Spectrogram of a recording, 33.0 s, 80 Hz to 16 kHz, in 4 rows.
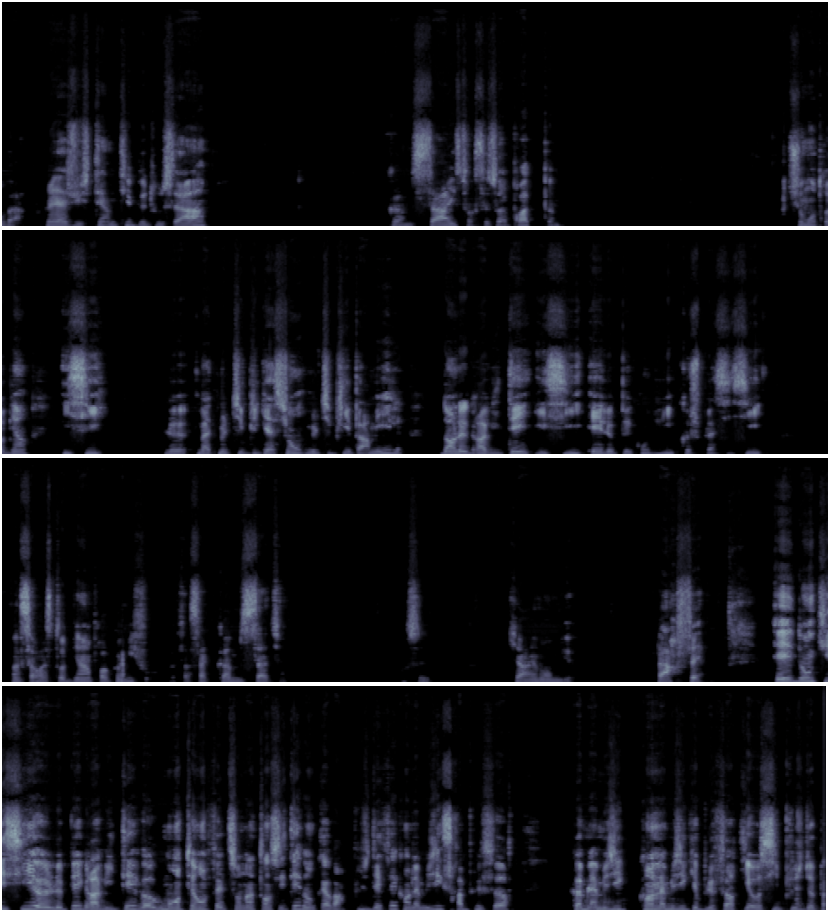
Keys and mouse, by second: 1.6 click, 3.6 click, 6.1 click, 8.9 click, 14.3 click, 17.0 click, 20.1 click, 23.5 click, 29.4 click.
